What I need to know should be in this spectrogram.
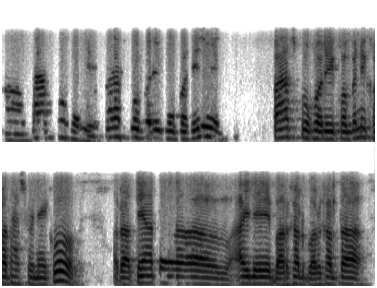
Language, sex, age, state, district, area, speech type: Nepali, male, 60+, West Bengal, Kalimpong, rural, conversation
